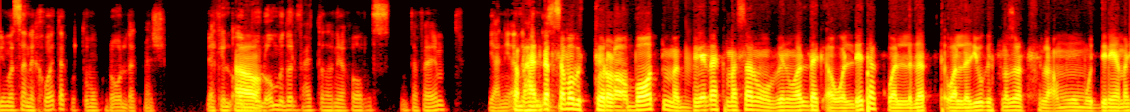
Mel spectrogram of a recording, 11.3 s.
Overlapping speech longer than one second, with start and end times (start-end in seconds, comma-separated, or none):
none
